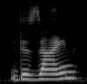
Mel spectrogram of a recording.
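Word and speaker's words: design: का चित्र बनाना लाइट इसे हम डिजाइन बोलते हैं इसमें हम जी को पूरी तरीके से साइलेंट कर देते हैं हम नहीं बोलते नहीं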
